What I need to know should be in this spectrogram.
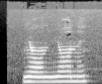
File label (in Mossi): "yõn-yõne", moore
